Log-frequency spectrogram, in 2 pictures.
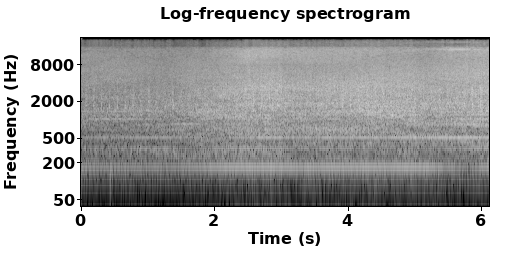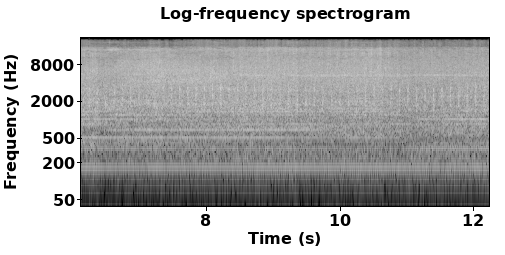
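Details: Nissan 300ZX, bottom end rebuilt 3 years ago, idle: regular knock about four a second over engine note, appeared after vigorous motorway run; no oil burning, revs freely; owner suspects oil pump given erratic pressure reading, unconfirmed.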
